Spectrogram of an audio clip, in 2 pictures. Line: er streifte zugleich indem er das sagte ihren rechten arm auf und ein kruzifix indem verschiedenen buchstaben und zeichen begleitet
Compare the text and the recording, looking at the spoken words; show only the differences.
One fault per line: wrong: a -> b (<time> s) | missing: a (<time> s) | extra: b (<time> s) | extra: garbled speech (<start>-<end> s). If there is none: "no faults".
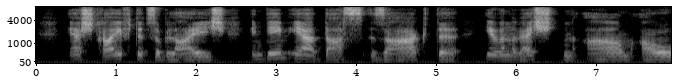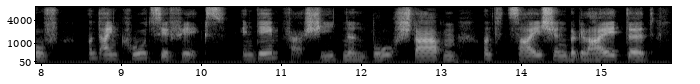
no faults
